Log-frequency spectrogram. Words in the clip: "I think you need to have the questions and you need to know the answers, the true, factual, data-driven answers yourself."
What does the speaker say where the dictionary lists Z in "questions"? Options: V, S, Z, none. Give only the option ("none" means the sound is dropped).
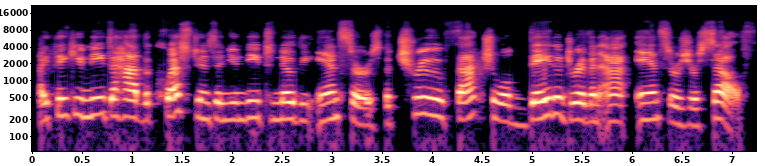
Z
